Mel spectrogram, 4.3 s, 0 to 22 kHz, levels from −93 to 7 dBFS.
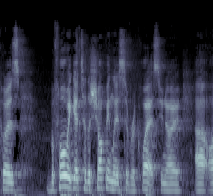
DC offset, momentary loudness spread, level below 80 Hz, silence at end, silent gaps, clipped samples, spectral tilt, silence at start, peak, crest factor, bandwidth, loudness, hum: under 0.1%; 15 LU; -52 dBFS; 0 s; none; under 0.1%; -4 dB/octave; 0 s; -6 dBFS; 18 dB; 12.5 kHz; -23 LUFS; none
